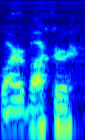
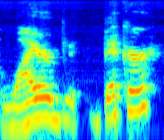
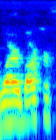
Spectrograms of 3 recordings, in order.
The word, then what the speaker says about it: Weyerbacher: I had a job interview with Weyerbacher. W.E. Yerbacher. Yes. Yeah. Or I believe my GPS pronounced it. I think Weyerbicker or Weyerbicher.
